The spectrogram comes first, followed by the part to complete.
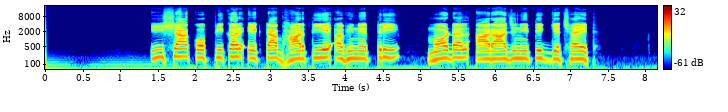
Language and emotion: Maithili, neutral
